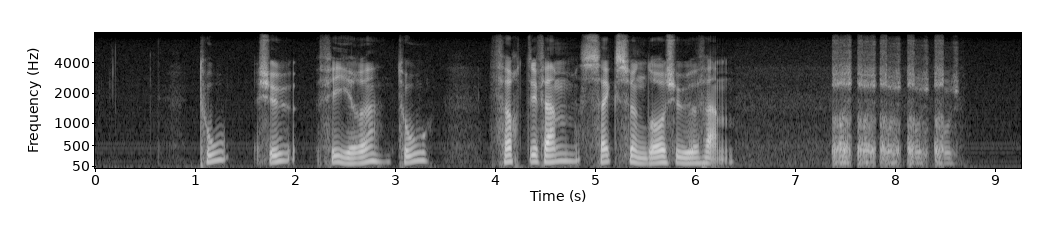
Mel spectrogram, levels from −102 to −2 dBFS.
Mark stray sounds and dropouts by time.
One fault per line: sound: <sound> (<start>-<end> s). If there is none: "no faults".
sound: laugh (7.4-8.6 s)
